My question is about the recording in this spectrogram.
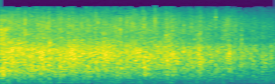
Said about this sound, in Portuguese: Pode dar salva de palmas sim ao Senhor.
